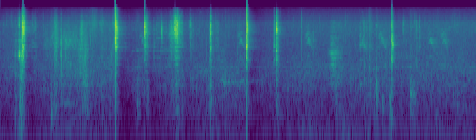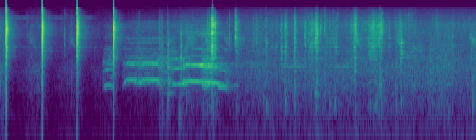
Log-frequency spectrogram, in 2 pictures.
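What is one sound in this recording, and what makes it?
A metal rod scrapes and clinks against burning coals.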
